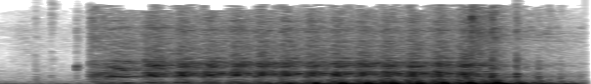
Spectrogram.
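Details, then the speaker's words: Engine cranks at about four even pulses a second but never starts; no fault codes stored; with the fuel line removed, no fuel reaches the pump, pointing to fuel starvation. "เราให้ทีมงานเราถอดท่อน้ำมันเชื้อเพลิงออกมาเปิดสวิตช์ออดูน้ำมันอุยไม่ไหลมาตรงปั๊มเชื้อเพลิงอีกแล้วครับท่าน"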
